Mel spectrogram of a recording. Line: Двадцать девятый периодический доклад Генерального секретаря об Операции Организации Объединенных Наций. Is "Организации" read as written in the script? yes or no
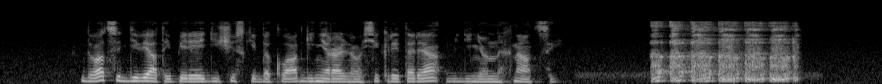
no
